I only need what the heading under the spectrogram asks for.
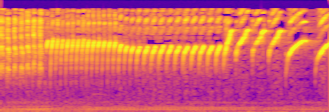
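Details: Singing canary, meant as a model for other birds to copy: a long, very fast rolling trill that slowly drops in pitch, followed by a few bright upward-hooked whistles.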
